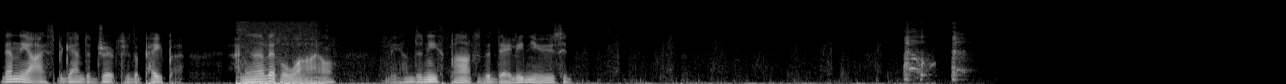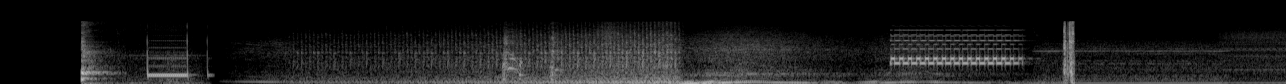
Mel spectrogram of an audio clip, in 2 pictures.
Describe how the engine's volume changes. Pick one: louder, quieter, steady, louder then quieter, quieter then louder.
louder then quieter.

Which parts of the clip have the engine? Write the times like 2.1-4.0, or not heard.
15.1-25.6.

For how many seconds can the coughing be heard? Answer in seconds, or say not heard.
2 s.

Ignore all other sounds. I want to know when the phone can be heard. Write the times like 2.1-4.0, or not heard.
2.4-3.2, 13.7-14.9, 21.8-23.6.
